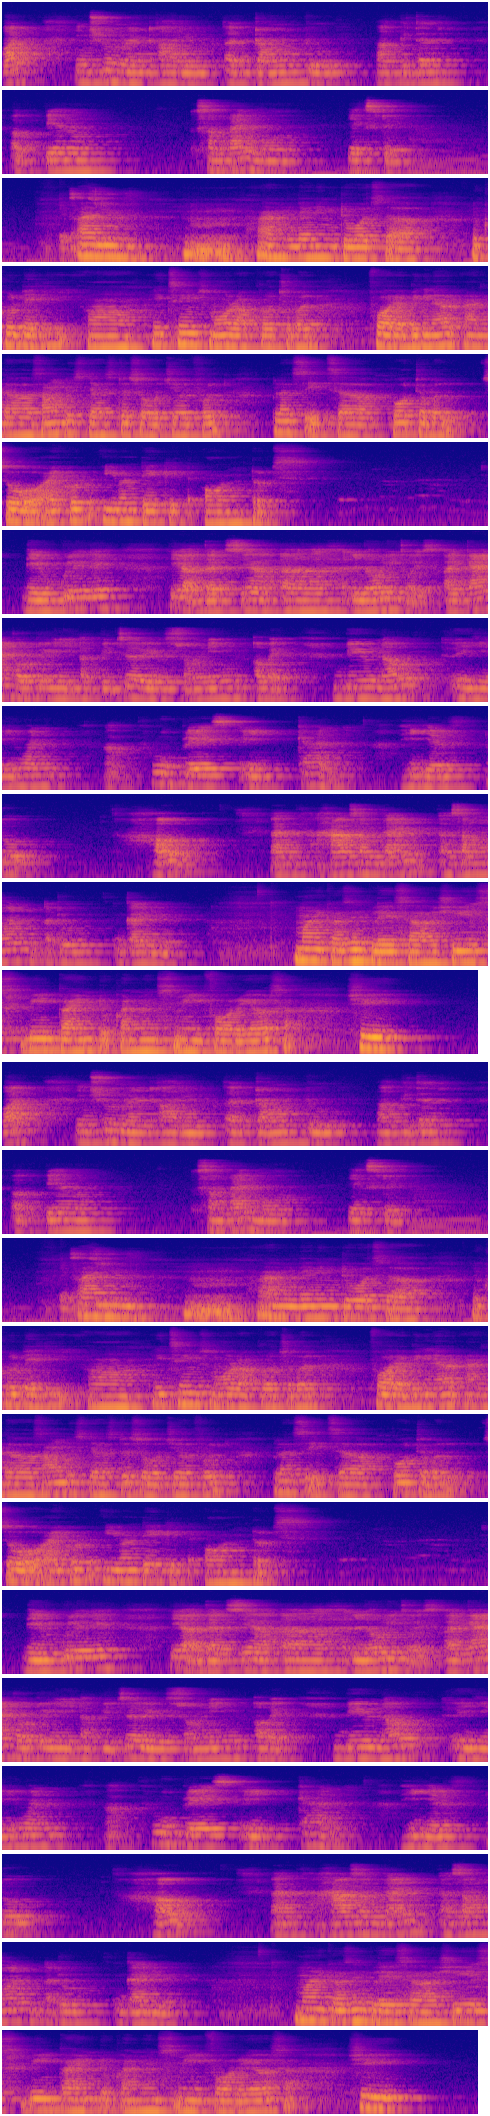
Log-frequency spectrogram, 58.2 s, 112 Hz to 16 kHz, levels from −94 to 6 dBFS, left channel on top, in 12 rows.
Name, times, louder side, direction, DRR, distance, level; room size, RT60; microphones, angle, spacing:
voice 1, 0.0-3.4 3.7-4.4 4.9-5.8 6.7-7.8 8.3-8.9 10.3-10.8 29.3-39.4 39.9-40.1 40.4-41.5 41.8-42.2 42.6-44.0 44.9-45.6 46.1-50.4 53.2-53.6, equal, 35° left, -5 dB, 0.7 m, -32 dB
sound 1, 6.9-14.9, equal, 5° left, 0.6 m, -39 dB
voice 2, 10.1-27.3 50.8-57.3, left 3 dB, 55° left, -3 dB, 0.3 m, -27 dB
2.7 x 2.3 x 2.8 m, 1.0 s
head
